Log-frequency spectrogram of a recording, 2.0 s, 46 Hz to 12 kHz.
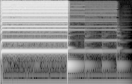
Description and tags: Overdrive pulse wave G#4
This sample is part of the "Overdrive pulse wave" sample pack. It is a
multisample to import into your favorite sampler. It is a pulse
waveform with quite some overdrive and a little delay on it..In the
sample pack there are 16 samples evenly spread across 5 octaves (C1
till C6). The note in the sample name (C, E or G#) does indicate the
pitch of the sound. The sound was created with a Theremin emulation
ensemble from the user library of Reaktor. After that normalizing and fades were applied within Cubase SX.
multisample, overdrive, pulse, reaktor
